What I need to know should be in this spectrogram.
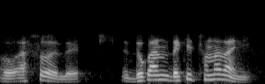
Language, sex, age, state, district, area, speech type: Odia, male, 30-45, Odisha, Nabarangpur, urban, conversation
